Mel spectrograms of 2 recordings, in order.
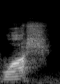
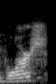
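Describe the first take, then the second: First: It is said without any R sound. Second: It is said with an R sound, like warsh.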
